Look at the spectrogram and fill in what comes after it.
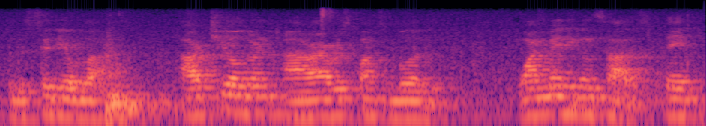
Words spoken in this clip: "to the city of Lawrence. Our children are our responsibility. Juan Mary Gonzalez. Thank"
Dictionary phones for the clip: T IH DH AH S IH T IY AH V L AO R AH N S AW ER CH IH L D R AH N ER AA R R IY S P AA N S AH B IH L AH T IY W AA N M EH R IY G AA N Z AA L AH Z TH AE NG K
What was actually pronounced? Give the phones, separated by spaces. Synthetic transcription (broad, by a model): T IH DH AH S IH T IY AH V L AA AH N AW ER CH IH L D R AH N ER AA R R IY S P AA N S AH B IH L AH T IY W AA N M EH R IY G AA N S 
